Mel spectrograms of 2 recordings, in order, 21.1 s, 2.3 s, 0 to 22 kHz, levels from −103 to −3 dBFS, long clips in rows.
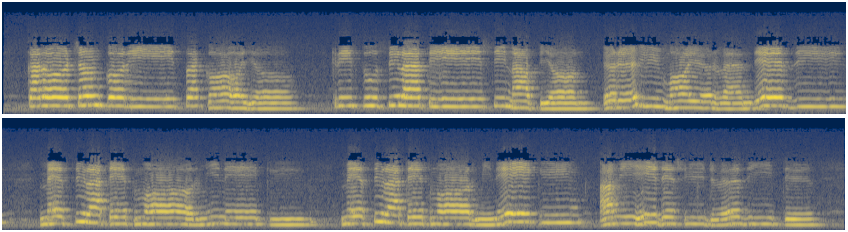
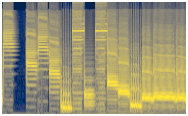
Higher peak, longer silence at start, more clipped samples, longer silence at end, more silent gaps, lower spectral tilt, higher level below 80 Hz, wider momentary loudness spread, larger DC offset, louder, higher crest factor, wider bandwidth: about the same, -2 dBFS vs 0 dBFS; first, 0.35 s vs 0 s; second, under 0.1% vs 10%; first, 0.25 s vs 0 s; neither; first, -6.5 dB/octave vs -1 dB/octave; second, -74 dBFS vs -44 dBFS; first, 12 LU vs 2 LU; neither; second, -19 LUFS vs -3 LUFS; first, 16 dB vs 4 dB; second, 7.6 kHz vs over 20 kHz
